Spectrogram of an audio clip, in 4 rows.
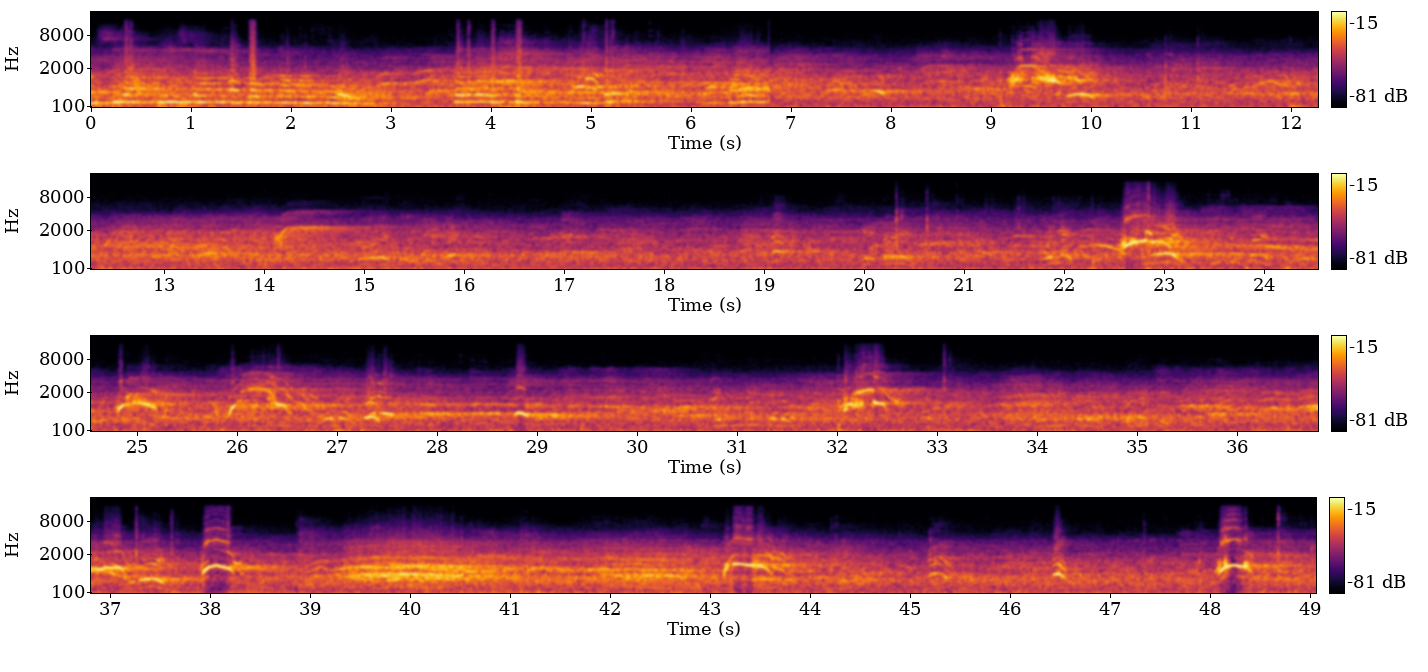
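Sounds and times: sports hall murmur: 0.0s - 49.0s.

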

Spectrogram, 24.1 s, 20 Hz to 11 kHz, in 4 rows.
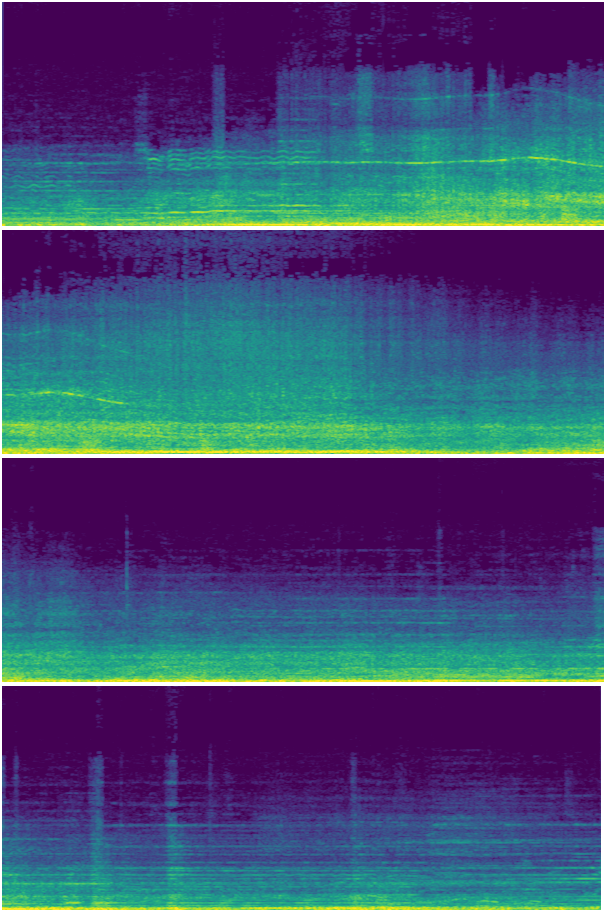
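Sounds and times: aircraft engines rumbling: 0.0s - 24.0s
jet whine falling in pitch: 0.0s - 24.0s.

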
